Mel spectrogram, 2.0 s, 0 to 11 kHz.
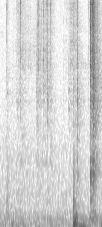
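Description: Faint, scattered clicks and handling noise from a Minolta SRT101 film camera opened for loading, with film freshly engaged on the sprocket teeth, and one louder short sound near the end.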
